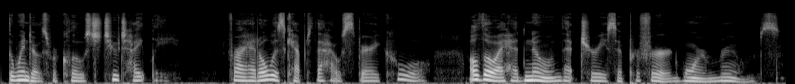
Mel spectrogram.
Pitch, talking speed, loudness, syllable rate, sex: 165 Hz, 180 wpm, -19 LUFS, 5.3 syllables/s, female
